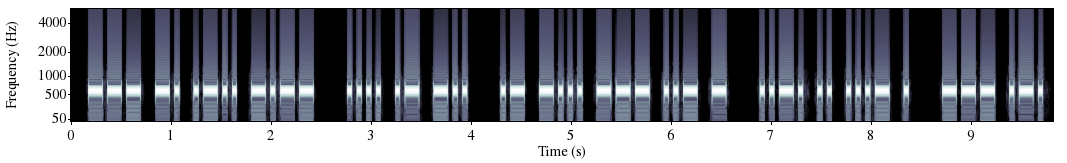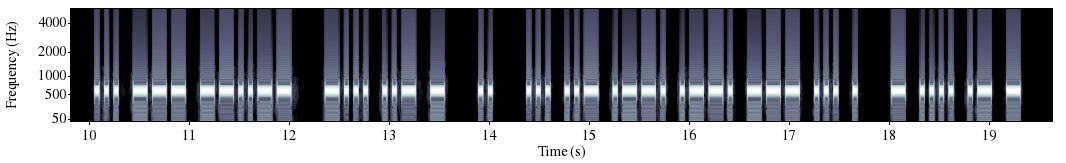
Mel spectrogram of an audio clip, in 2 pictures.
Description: Morse code, heard as a keyed tone, about 25 wpm, 600 Hz. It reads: ONLY HAD ABOUT FIVE OR SO, BUT I SUPPOSE THAT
